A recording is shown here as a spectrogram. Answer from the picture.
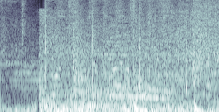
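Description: Film soundtrack heard in a cinema auditorium: a score plays, and about half a second in a sudden loud rush of wind-like noise comes in with low rumbling under it, the sound of a desert sandstorm on screen.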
